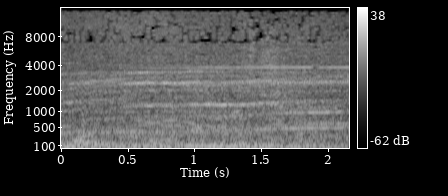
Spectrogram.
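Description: Animated fight-scene sound effects for a hammer strike and a surge of golden energy: a heavy, steady low rumble with sustained, slowly gliding tones over it, mixed with dramatic score.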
